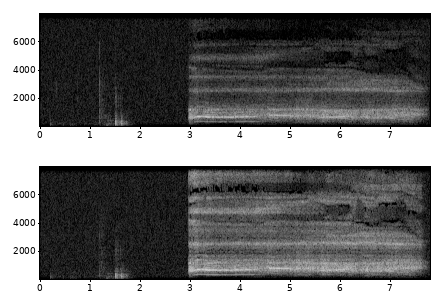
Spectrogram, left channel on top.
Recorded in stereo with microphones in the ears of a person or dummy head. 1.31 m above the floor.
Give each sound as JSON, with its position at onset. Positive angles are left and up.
{"t": 0.2, "sound": "footsteps", "side_deg": 40, "distance_m": 1.8}
{"t": 3.0, "sound": "breathing", "side_deg": -80, "distance_m": 3.5}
